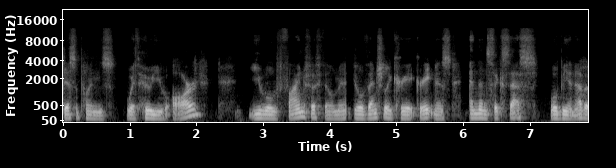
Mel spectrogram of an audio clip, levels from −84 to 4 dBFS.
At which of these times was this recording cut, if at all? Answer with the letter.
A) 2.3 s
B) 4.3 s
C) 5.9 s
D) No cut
B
